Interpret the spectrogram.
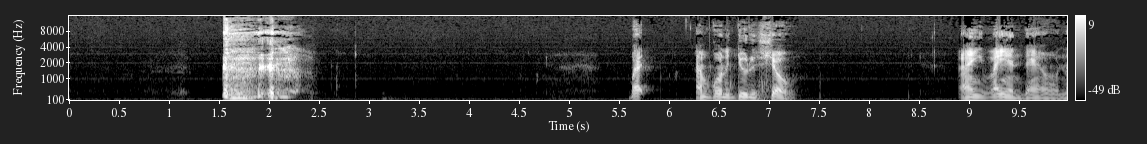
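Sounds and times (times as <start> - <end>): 
harsh raspy coughing from a cold: 1.5 - 2.5
speech: 6.4 - 7.3, 9.0 - 9.9.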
